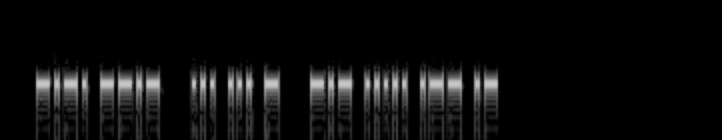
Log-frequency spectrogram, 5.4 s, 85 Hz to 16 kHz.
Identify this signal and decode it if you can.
Morse code, heard as a keyed tone, about 36 wpm, 700 Hz. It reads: CQ SST K5WA
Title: K1USN SST QSO Practice - 35wpm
